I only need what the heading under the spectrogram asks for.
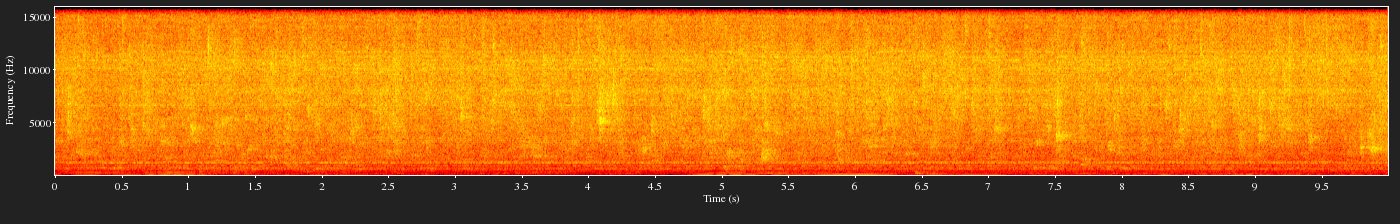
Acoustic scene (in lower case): restroom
